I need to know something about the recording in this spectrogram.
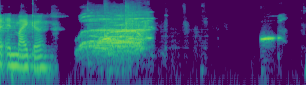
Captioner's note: cheering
